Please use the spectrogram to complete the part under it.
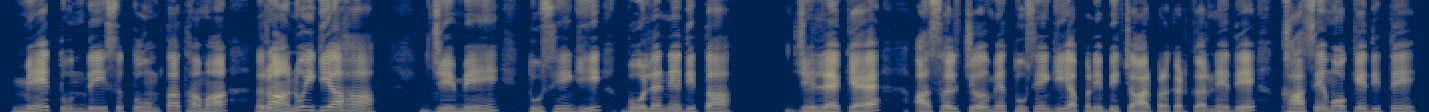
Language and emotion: Dogri, surprised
